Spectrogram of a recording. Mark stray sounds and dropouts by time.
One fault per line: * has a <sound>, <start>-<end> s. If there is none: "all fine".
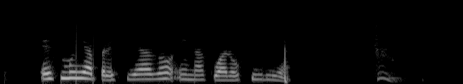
* has a sneeze, 3.7-4.1 s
